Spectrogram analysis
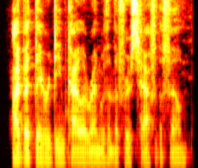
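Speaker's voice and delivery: low, hushed, secretive half-whisper. Close to the mic, letting the listener in on a little secret, half-whispering. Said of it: "That's why I'm whispering".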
